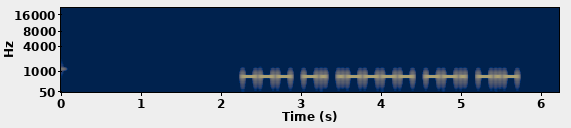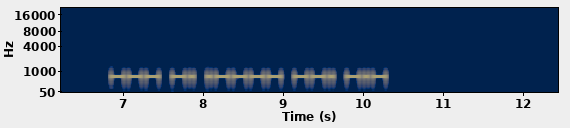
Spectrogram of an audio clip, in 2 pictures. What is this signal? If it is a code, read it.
Morse code, heard as a keyed tone, about 22 wpm, 700 Hz. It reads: ON1GK ON1GK
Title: DXCC-100 Call Signs - 5 Characters - Repeated 2x - 22wpm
